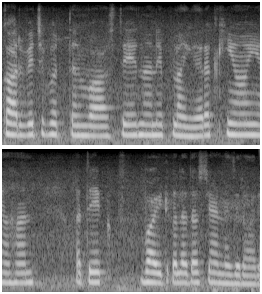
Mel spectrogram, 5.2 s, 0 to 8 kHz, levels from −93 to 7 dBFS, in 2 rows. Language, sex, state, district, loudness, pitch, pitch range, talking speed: Punjabi, female, Punjab, Kapurthala, -17 LUFS, 210 Hz, 200-220 Hz, 210 wpm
